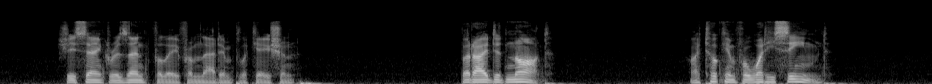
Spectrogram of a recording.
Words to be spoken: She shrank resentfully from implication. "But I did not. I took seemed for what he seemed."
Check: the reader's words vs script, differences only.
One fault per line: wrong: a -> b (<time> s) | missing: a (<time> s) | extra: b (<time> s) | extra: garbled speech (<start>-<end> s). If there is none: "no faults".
extra: that (2.0 s)
wrong: seemed -> him (7.2 s)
